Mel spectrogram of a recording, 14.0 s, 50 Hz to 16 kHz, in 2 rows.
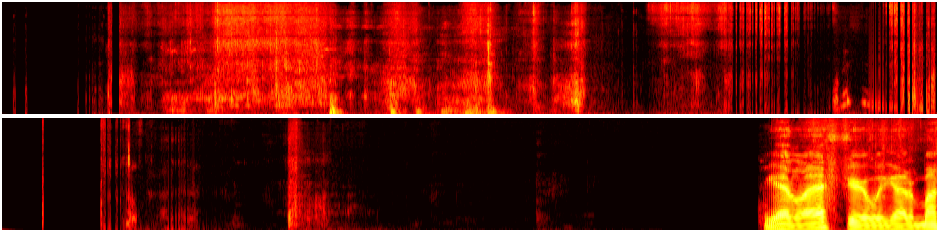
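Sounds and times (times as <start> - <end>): soil crunching and scraping: 0.8 - 6.9.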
